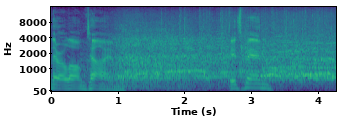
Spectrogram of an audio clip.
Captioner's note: applause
